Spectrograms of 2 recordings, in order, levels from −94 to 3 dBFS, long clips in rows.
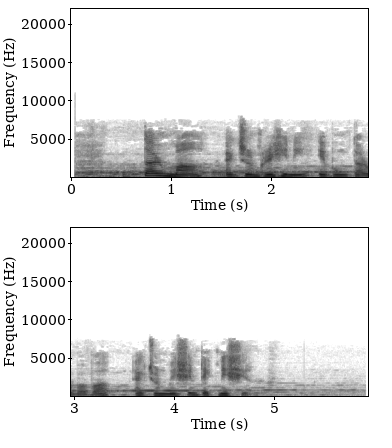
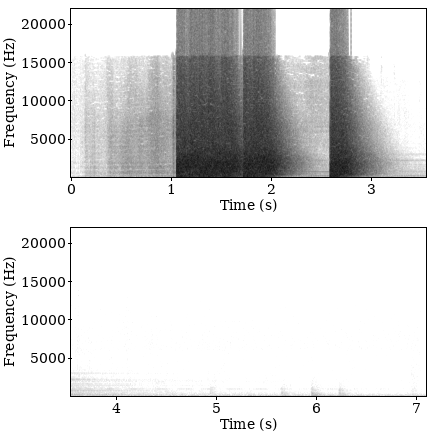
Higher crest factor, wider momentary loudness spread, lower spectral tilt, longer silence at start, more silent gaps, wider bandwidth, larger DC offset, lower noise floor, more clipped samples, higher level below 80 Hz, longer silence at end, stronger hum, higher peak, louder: first, 18 dB vs 12 dB; about the same, 14 LU vs 16 LU; first, -6 dB/octave vs -1.5 dB/octave; second, 0.05 s vs 1.05 s; neither; second, 7.8 kHz vs over 20 kHz; neither; second, -48 dBFS vs -77 dBFS; second, under 0.1% vs 2%; second, -58 dBFS vs -30 dBFS; second, 0.85 s vs 4.15 s; neither; about the same, 0 dBFS vs 0 dBFS; second, -18 LUFS vs -4 LUFS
